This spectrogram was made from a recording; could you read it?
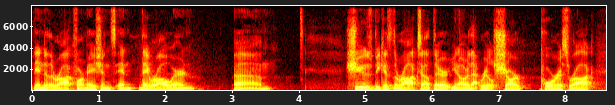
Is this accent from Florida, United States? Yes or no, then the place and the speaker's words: no; Soldier Meadows, Nevada, United States; I grew up on the Soldiers Meadow side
